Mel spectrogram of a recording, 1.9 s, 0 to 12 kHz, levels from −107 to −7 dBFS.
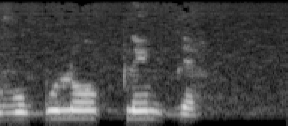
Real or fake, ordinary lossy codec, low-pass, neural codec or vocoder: real; MP3, 96 kbps; 10.8 kHz; none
